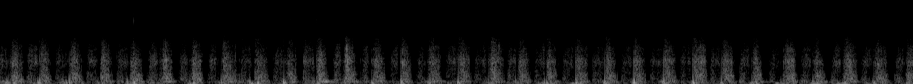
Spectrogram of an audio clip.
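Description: Fingernails scratch the surface of a thin, flat blue paper card (cardstock) held in both hands. Quick, dry scratching strokes repeat at about three per second, each a short rasp with a dull low thump and no ring.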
